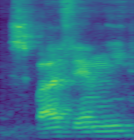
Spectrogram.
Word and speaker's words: Spy x Family: Nah, but y'all know it's pronounced spy family, because it's like Hunter. It's like spy family.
